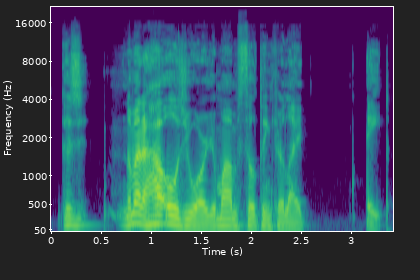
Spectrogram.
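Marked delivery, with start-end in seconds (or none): none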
